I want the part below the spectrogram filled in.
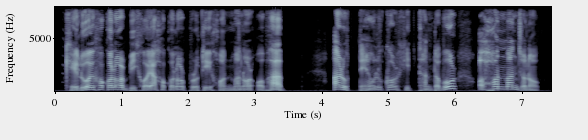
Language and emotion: Assamese, disgusted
